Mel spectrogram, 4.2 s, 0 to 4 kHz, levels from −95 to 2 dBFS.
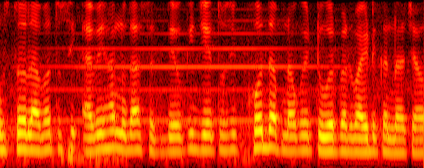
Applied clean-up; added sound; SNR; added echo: none; Wind instrument, woodwind instrument; 20 dB; none.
